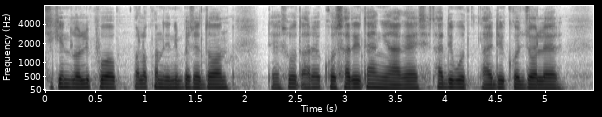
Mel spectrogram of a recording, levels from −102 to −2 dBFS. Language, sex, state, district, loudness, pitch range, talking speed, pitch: Chakma, male, Tripura, Dhalai, -16 LUFS, 120-130 Hz, 185 wpm, 125 Hz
